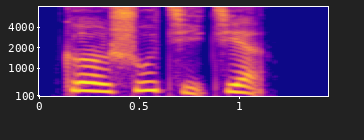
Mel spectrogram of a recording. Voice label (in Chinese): "各抒己见", Chinese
